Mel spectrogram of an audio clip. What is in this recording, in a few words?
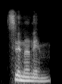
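"synonym", Indian English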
